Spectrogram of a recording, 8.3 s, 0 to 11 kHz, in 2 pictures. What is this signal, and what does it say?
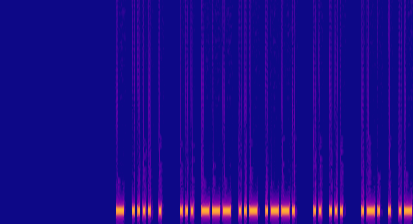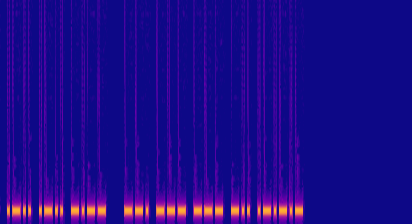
Morse code, heard as a keyed tone, about 41 wpm, 700 Hz. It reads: THE SOUP IS REALLY GOOD.
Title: Sentences from Top 1000 Words - Review Part 6 - 45wpm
